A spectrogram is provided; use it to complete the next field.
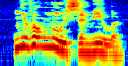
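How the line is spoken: Tender. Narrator (Russian): повторила она ласково

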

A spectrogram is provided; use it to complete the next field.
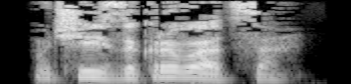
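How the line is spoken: Angry, through clenched teeth. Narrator (Russian): злобно процедил он

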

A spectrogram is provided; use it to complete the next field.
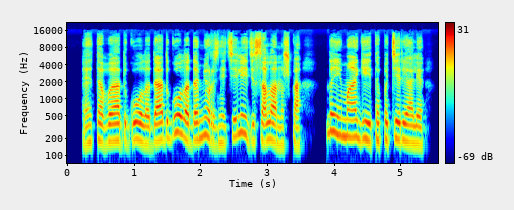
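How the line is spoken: Sighing, pitying. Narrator (Russian): вздохнула Вишана и с жалостью

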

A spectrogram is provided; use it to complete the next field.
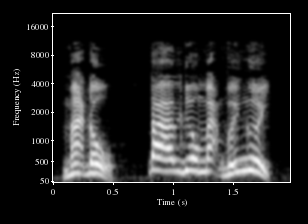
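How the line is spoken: Furious shout through teeth. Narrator (Vietnamese): Kim Cương Thần Tiền Nhụy nghiến răng quát

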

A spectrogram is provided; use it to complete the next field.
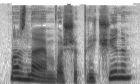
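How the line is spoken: Calm agreement. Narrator (Russian): спокойно согласился голос

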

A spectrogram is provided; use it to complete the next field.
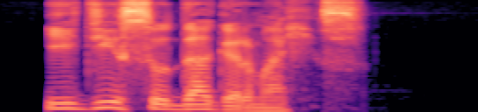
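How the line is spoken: Gentle woman's voice. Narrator (Russian): продолжала Клеопатра своим нежным голосом

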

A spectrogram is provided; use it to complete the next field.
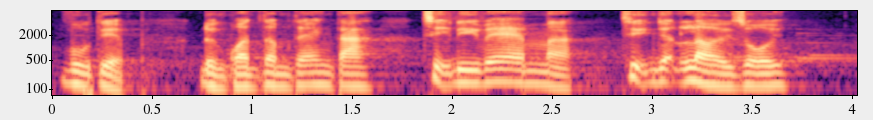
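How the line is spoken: Angry pleading shout. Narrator (Vietnamese): Lâm Hữu Nam tức tối hét lên, van xin

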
